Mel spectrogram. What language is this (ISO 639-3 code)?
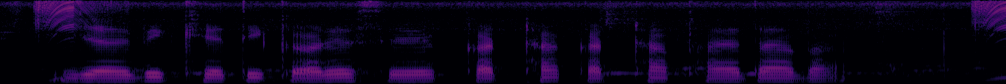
bho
